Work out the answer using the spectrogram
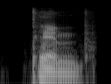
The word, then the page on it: pimp: British English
